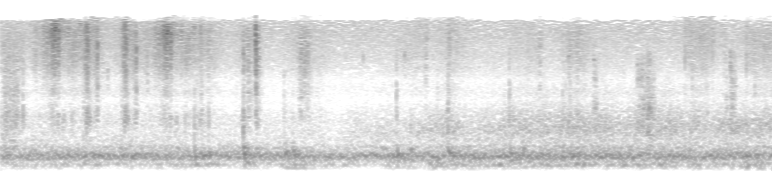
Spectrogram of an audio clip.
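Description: Footsteps thud on a wooden floor at a steady walking pace.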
